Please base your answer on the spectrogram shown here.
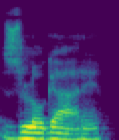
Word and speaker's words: slogare: essere il verbo slogare sentite la differenza tra slogare e slogare in italiano la pronuncia corretta è slogare questo errore viene fatto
